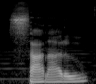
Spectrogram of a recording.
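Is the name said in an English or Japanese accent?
Japanese. The name is said with a Japanese accent.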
